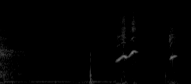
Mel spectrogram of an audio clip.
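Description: A person whistles a short snippet of a tune: a quick wavering phrase followed by a single brief note, fairly quiet, with no talking.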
